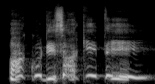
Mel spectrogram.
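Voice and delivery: put-on high, slow, small girl's voice; hurt girl Tamar. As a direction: confess the hurt slowly, like a young girl. Tamar confesses being hurt. (suara gadis terluka, tinggi dan pelan)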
